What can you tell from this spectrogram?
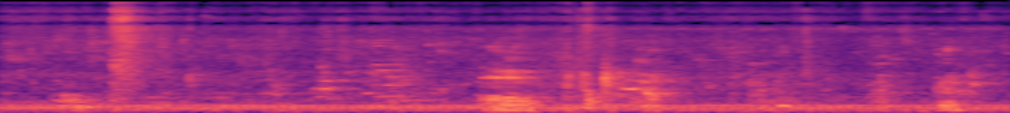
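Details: Little piglets at a rural pig farm give a few low, rough grunts and one louder squeal near the middle. A constant low mechanical hum runs underneath throughout.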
